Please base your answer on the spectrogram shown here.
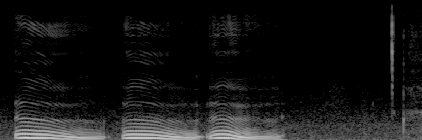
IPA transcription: u:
